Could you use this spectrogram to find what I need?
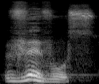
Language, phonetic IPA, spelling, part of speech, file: Polish, [ˈvɨvus], wywóz, noun, Pl-wywóz.ogg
